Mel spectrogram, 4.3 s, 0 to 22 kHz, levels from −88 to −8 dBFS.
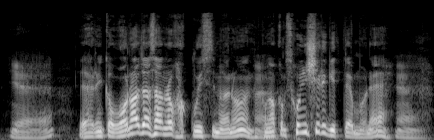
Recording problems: none

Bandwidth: 14.5 kHz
